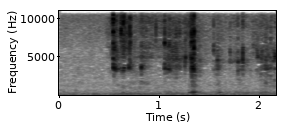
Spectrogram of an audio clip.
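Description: Near silence with faint chewing of soft food, two small sounds about half a second in and again just past a second.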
